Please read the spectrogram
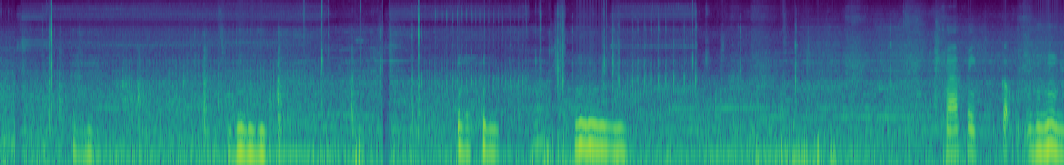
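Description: Single-deck bus engine running as the bus pulls slowly round a tight turn: a steady low rumble with a faint whine. Short hummed 'mm' sounds from a person come and go over it.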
